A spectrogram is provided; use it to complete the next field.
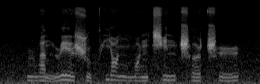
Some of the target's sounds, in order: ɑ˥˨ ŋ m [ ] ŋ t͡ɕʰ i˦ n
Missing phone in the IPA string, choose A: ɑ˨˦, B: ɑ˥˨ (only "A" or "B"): A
